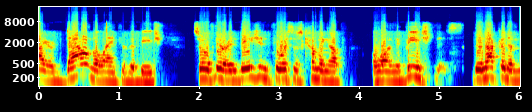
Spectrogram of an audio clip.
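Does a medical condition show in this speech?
No.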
